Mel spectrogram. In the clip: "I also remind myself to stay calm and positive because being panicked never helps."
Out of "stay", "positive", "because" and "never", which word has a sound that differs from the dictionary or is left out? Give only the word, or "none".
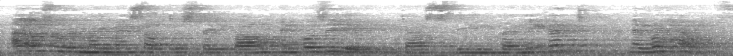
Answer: because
